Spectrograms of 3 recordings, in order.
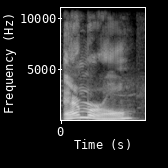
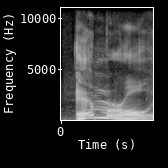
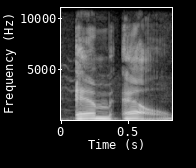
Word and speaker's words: Emerl: let's talk name pronunciation i had been referring to emeril as emerald all my life because those are the letters i see in the name m er o e-m-e-r-l and that's definitely what's said in the japanese version as well emeril is the pronunciation that is used in the tms produced version the original japanese version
